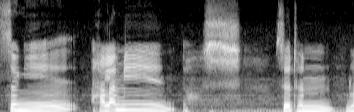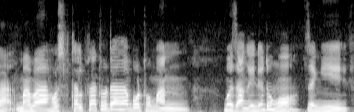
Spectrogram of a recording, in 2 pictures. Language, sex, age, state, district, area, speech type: Bodo, female, 60+, Assam, Chirang, rural, spontaneous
